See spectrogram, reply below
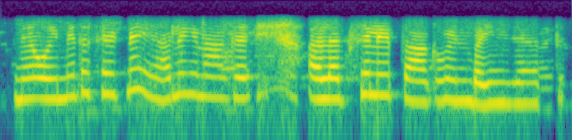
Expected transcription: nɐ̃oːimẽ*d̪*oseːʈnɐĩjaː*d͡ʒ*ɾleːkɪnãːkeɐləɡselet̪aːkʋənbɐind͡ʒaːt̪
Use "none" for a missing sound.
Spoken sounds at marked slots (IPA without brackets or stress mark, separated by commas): t̪, none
